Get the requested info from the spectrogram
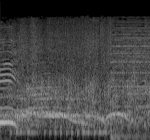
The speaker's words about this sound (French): Mike Ward sous écoute, là tout le monde a fait on applaudit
